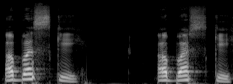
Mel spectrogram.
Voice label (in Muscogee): "vpvske", muscogee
